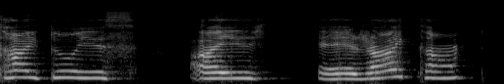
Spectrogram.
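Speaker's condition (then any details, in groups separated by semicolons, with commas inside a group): Acquired ataxia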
